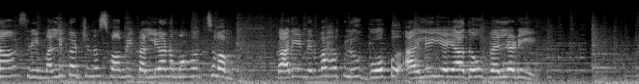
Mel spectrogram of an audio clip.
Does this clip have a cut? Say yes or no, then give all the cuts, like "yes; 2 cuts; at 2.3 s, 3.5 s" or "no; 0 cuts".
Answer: no; 0 cuts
